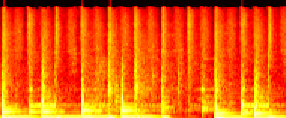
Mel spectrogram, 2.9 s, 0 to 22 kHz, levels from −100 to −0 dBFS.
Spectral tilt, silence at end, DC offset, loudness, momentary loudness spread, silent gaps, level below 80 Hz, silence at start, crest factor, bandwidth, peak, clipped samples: -5.5 dB/octave; 0 s; under 0.1%; -14 LUFS; 7 LU; none; -12 dBFS; 0 s; 10 dB; 17 kHz; 0 dBFS; under 0.1%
